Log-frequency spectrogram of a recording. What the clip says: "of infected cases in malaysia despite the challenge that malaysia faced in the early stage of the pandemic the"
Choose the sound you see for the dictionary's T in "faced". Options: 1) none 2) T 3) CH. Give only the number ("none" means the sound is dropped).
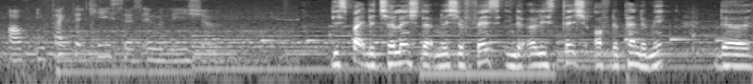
1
